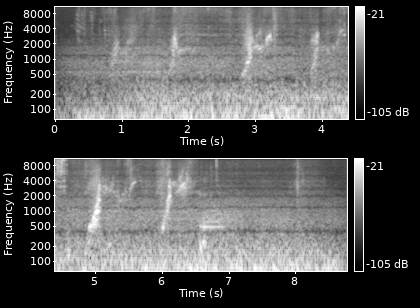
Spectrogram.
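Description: Wind rumbling on the microphone, with a few short high calls cutting through it about three, five and six seconds in.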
